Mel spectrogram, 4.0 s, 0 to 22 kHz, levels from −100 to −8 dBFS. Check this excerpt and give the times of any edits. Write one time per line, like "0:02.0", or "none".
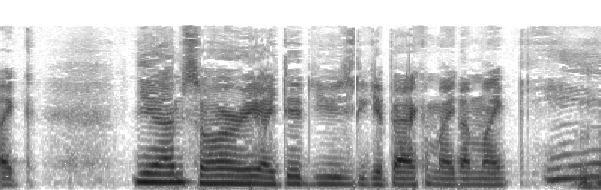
0:02.3
0:03.0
